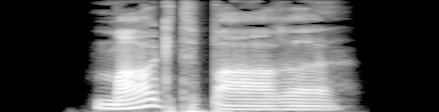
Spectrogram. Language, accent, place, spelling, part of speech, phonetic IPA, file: German, Germany, Berlin, marktbare, adjective, [ˈmaʁktbaːʁə], De-marktbare.ogg
- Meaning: inflection of marktbar: 1. strong/mixed nominative/accusative feminine singular 2. strong nominative/accusative plural 3. weak nominative all-gender singular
